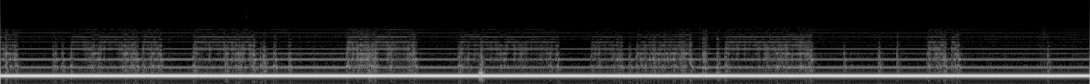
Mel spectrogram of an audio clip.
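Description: Steady 30 kHz carrier level adjustment test tone on a Pioneer QX-747 receiver, a constant pure pitch with faint intermittent buzzy distortion bursts riding over it, loud and unbroken throughout.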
